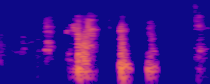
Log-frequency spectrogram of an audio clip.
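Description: Four short, fairly quiet vocal bursts from a person within about a second.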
